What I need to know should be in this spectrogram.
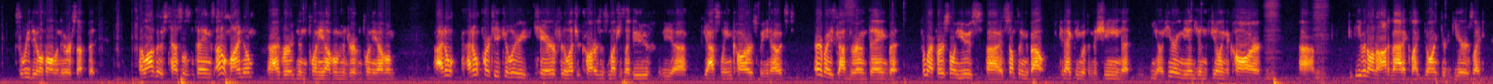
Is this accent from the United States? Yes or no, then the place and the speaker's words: yes; Columbus, Ohio, United States; I am from Columbus, Ohio. It's where I grew up, born and raised, and that's where I still currently reside.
